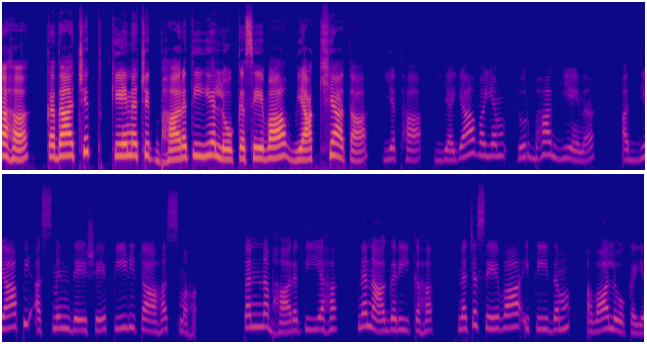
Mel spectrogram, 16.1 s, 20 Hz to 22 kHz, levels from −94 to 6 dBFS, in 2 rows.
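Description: From 4.04 to 4.81 s a fast ticking rides on the speech as it drops about 20 dB before "यथा यया वयं दुर्भाग्येन": zipper noise, the fade applied in roughly 50 unsmoothed steps per second.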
